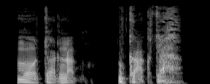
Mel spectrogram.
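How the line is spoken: Strained mumble. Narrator (Russian): скривившись и с трудом сглатывая, пробормотал Торин

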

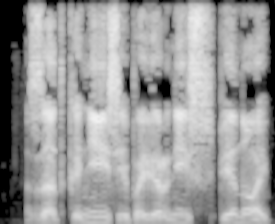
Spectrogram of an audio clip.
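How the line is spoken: Aggressive growl. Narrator (Russian): прорычал коп, готовый к схватке

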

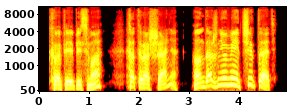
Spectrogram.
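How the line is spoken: Forced laugh. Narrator (Russian): Джо удалось рассмеяться

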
